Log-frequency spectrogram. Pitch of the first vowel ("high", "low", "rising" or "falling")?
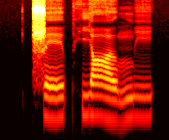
rising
